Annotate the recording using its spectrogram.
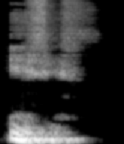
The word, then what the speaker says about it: Isis: al tiempo que pronunciamos el mantra Isis. Vocalizando la S con un sonido sibilante como el del aire.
